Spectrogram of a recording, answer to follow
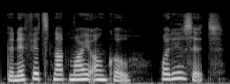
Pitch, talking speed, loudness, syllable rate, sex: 225 Hz, 235 wpm, -17 LUFS, 5.2 syllables/s, female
